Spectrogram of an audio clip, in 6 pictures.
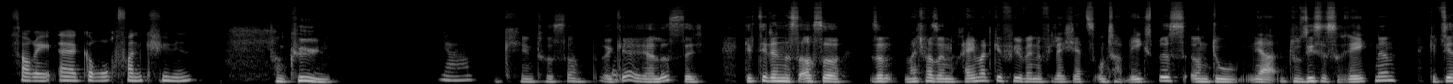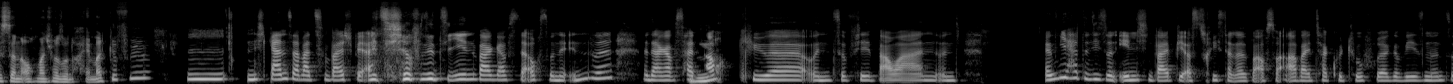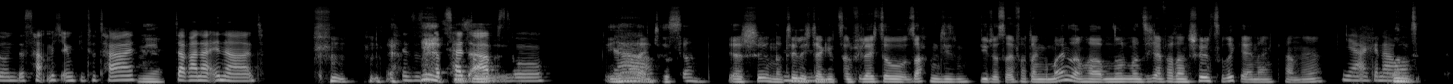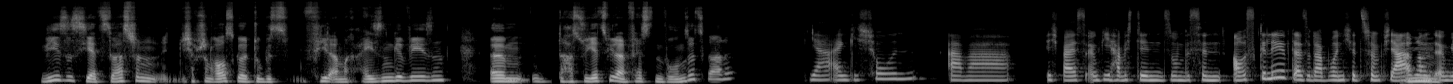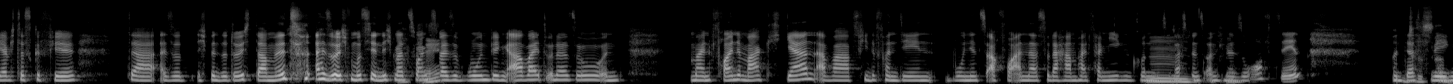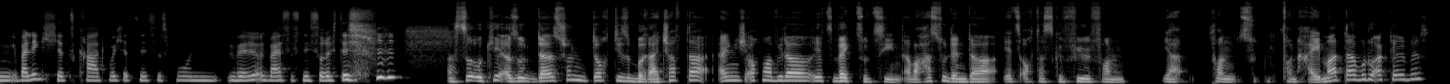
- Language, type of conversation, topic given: German, podcast, Wo fühlst du dich wirklich zuhause, ganz ehrlich?
- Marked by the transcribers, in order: other background noise; laughing while speaking: "ich auf"; chuckle; laughing while speaking: "Ja"; other noise; laughing while speaking: "damit"; chuckle; laughing while speaking: "richtig"; chuckle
